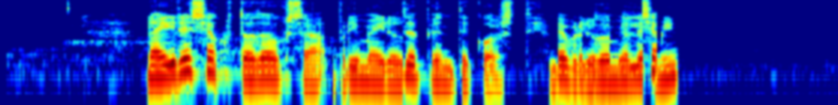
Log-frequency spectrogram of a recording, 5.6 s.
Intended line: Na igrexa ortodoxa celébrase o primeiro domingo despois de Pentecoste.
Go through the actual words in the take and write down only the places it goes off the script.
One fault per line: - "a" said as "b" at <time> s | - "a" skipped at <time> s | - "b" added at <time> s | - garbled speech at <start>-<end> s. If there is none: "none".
- "celébrase" skipped at 2.1 s
- "domingo despois" skipped at 2.7 s
- garbled speech at 3.7-4.5 s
